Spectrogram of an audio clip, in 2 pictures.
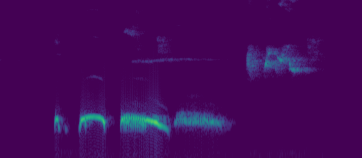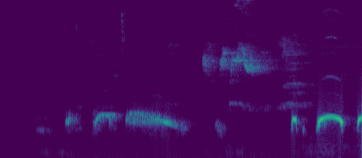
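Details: Spotted dove in active song, used to lure and stimulate other doves: arched coos rising into a long, dropping final note, repeated twice, with buzzy high chirps from another bird between the phrases.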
